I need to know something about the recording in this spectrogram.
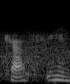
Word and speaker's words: caffeine: Yeah, I yeah, used to think until I found out the correct pronunciation is caffeine, not caffeine.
